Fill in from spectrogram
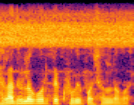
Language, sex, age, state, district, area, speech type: Bengali, male, 18-30, West Bengal, Paschim Medinipur, rural, spontaneous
